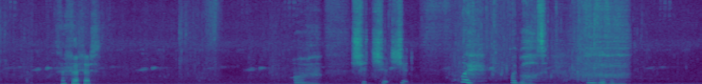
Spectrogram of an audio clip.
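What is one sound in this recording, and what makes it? A young man talks and laughs with animation, close to a microphone.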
